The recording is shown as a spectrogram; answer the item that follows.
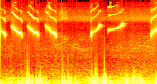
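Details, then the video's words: Ruby-cheeked sunbird, known locally as kolibri wulung, singing thin high notes that sweep between high and very high pitch, several in quick succession, over a low rumbling background. "Kolibri Wulung Gacor Dorr Bocor Corr"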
